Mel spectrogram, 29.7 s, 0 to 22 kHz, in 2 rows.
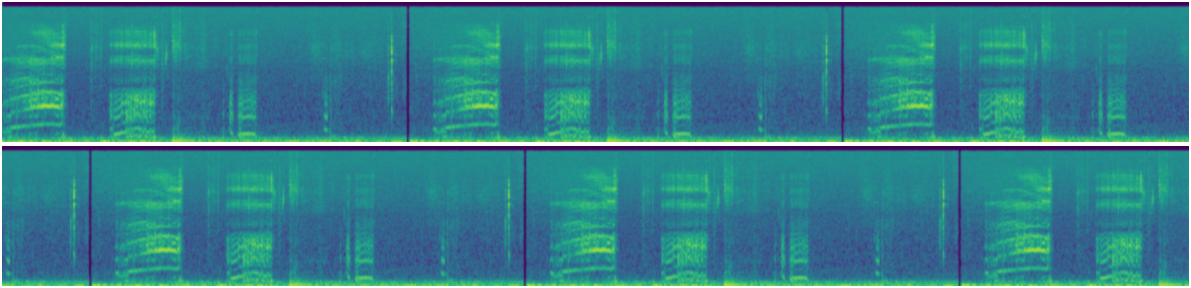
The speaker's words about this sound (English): So, without further ado, here is 30 seconds of my cat making the sound she makes when she does kitty poops. Here we go. Here's Pippa pooping.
